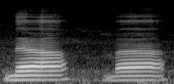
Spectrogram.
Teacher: ایک جو نارمل غننے کی کیفیت ہے نا ناک میں، وہ محسوس ہوگی، لیکن آپ باقاعدہ اس کو ناک کے اندر لے کے جائیں تو یہ طریقہ غلط ہے، ٹھیک ہے؟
